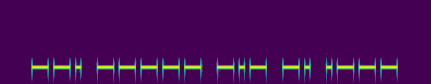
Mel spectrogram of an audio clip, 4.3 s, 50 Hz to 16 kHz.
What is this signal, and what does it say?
Morse code, heard as a keyed tone, about 21 wpm, 700 Hz. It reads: G0KNJ
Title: DXCC-100 Call Signs - 5 Characters - 22wpm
